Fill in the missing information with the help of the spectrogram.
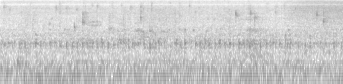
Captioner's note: whispering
